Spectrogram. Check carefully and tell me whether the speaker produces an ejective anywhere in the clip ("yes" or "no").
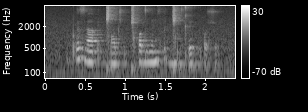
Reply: yes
